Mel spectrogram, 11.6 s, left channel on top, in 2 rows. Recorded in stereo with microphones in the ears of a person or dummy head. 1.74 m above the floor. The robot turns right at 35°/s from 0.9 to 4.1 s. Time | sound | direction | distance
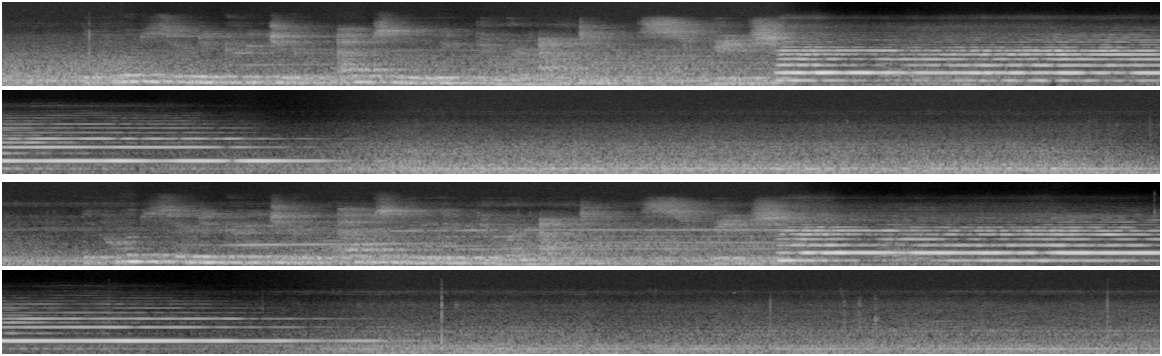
0.4 | a woman speaking | 15° left | 0.6 m
2.4 | a woman speaking | 65° left | 1.1 m
3.9 | a flute | 65° left (ahead or behind) | 0.6 m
